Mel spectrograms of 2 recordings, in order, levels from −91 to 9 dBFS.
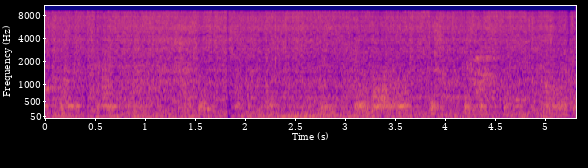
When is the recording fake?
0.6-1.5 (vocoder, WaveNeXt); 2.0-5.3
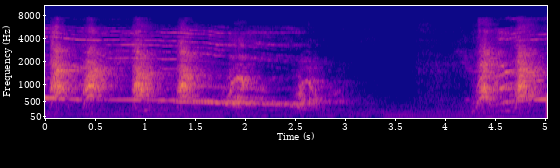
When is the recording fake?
1.8-3.4 (vocoder, HiFi-GAN)

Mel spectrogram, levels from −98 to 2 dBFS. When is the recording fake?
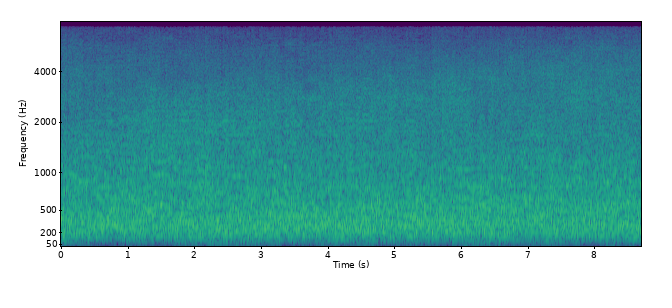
0.0-8.7 (codec, SNAC)

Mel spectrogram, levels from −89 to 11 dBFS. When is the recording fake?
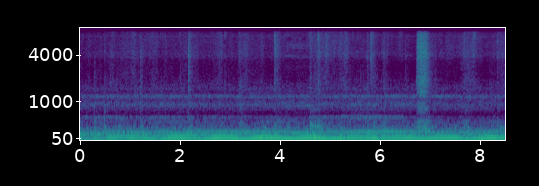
4.1-4.7 (codec, SNAC)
